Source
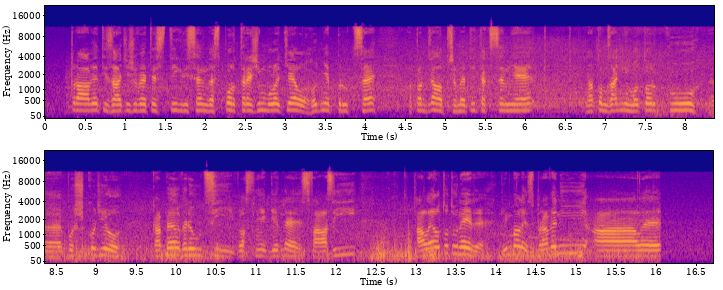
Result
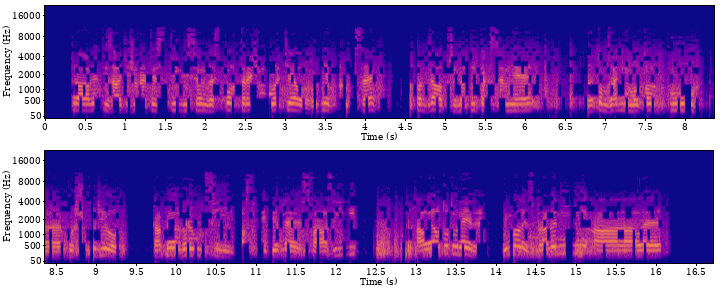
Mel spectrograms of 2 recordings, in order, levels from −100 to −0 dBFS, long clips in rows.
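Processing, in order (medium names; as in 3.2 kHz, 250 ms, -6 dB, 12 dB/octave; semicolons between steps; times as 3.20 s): random holes in the spectrogram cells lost 27%; high-pass 340 Hz 24 dB/octave; gate -38 dBFS, range -47 dB; compression 2:1, threshold -34 dBFS, peak gain reduction 8.5 dB; tape spacing loss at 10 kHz 31 dB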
